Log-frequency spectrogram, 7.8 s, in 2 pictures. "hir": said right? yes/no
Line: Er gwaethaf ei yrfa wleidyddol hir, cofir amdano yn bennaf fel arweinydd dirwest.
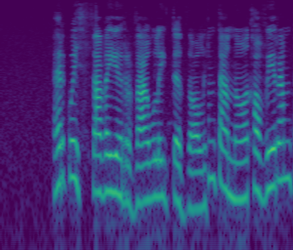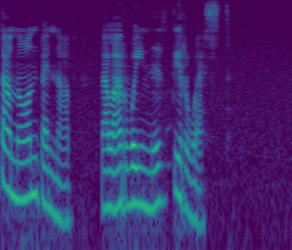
no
